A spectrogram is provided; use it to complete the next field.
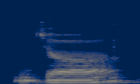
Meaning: The twentieth character in the Odia abugida
- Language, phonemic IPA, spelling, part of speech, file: Odia, /d͡ʒɔ/, ଜ, character, Or-ଜ.oga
